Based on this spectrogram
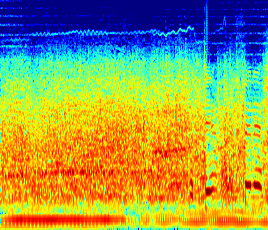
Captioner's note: engine revving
